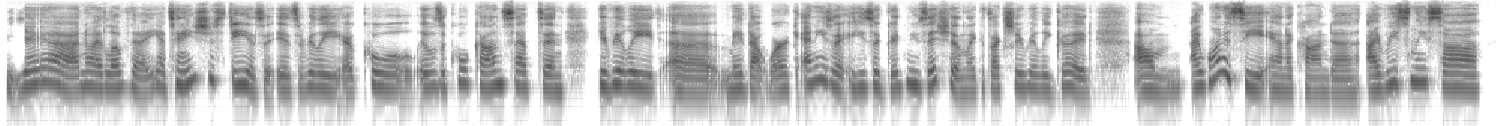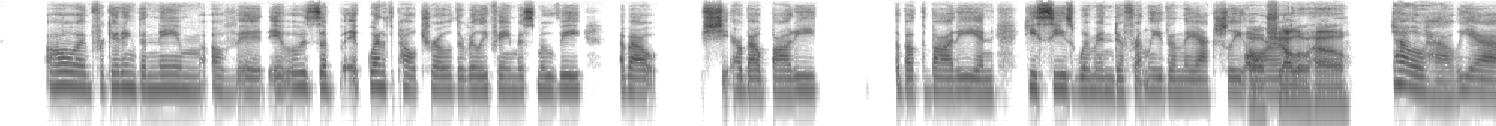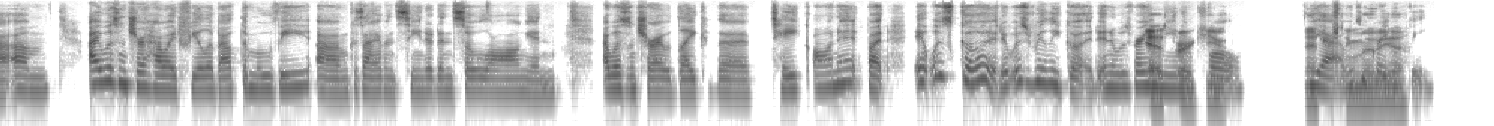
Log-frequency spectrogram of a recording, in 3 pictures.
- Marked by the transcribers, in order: none
- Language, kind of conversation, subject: English, unstructured, Which actor would you love to have coffee with, and what would you ask?
- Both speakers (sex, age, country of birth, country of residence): female, 40-44, United States, United States; male, 40-44, United States, United States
